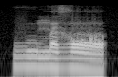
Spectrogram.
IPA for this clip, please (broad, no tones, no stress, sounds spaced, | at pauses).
β u m ɐ ɣ ɔ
